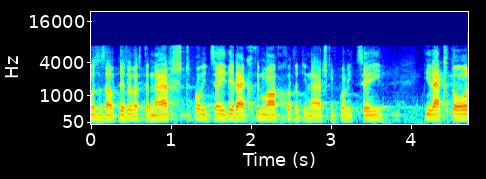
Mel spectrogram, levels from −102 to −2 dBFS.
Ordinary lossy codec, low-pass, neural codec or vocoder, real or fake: none; 7.2 kHz; codec, 16 kHz, 2 kbps, FreqCodec, larger model; fake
